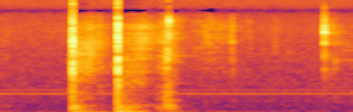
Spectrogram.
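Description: Several sharp punches press through a paper card strip, four crisp percussive snaps with gaps between them, close and fairly quiet with no talking.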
